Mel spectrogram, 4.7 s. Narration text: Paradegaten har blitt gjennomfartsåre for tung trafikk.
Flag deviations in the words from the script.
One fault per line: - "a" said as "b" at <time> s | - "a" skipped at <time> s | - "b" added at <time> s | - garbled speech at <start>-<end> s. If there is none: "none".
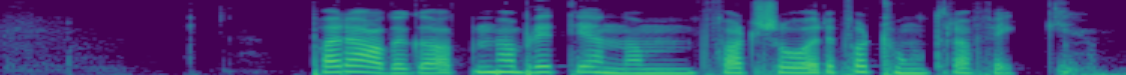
none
